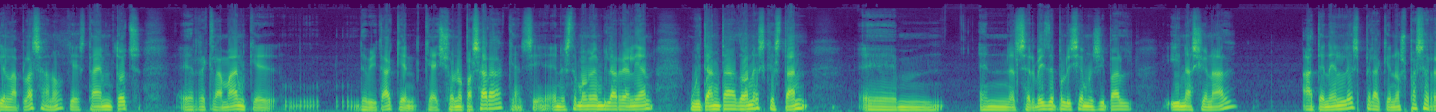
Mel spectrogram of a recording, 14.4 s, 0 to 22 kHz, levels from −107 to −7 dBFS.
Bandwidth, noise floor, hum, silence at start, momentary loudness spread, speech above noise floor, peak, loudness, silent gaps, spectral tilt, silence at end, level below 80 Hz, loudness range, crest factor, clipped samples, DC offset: 15 kHz; -59 dBFS; none; 0 s; 11 LU; 35 dB; -14 dBFS; -25 LUFS; none; -6 dB/octave; 0 s; -48 dBFS; 4 LU; 12 dB; under 0.1%; under 0.1%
